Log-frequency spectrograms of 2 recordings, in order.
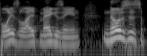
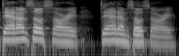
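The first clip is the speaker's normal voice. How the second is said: pleading apology; 7 dB louder than usual. Retold or imitated. Son begs disappointed dad's forgiveness, loud mock pleading. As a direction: plead with Dad, louder each plea than normal talk.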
